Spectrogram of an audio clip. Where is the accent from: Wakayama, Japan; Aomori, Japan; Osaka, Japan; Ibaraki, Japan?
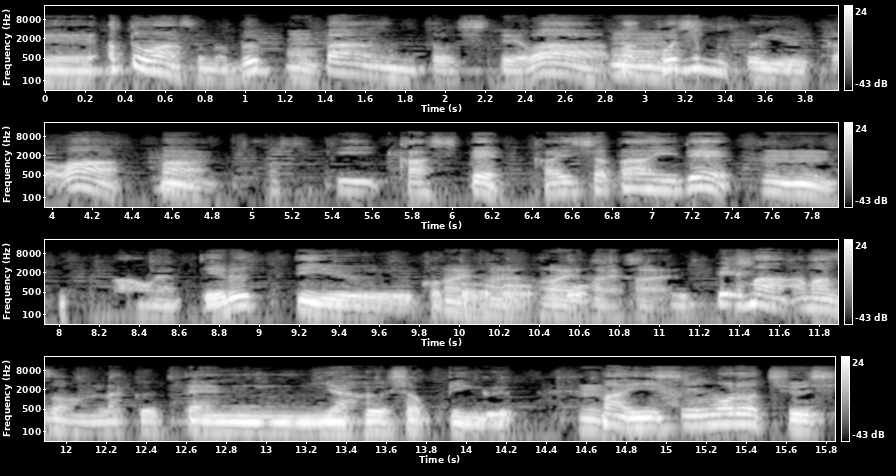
Osaka, Japan; 大阪出身で大阪育ちです。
